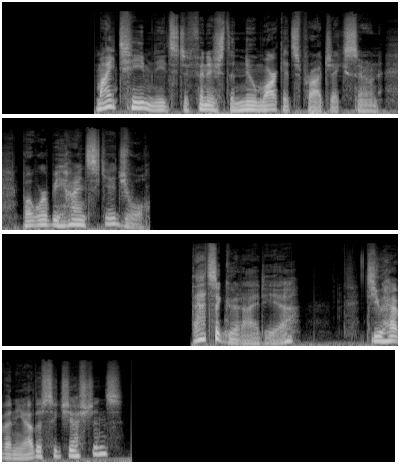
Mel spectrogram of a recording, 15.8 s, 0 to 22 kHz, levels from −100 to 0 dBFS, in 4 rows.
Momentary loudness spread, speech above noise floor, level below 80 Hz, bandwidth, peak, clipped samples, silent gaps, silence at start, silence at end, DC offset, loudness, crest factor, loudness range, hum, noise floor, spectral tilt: 11 LU; 22 dB; -50 dBFS; 16 kHz; -10 dBFS; under 0.1%; 5.46-9.79 s; 0.9 s; 2.65 s; under 0.1%; -31 LUFS; 22 dB; 7 LU; none; -52 dBFS; -5 dB/octave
